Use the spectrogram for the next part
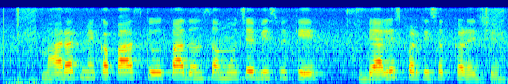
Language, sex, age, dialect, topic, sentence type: Magahi, male, 18-24, Western, agriculture, statement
